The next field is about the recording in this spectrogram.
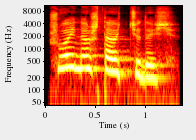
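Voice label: шуӧй нӧшта ӧтчыдысь, Komi, female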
